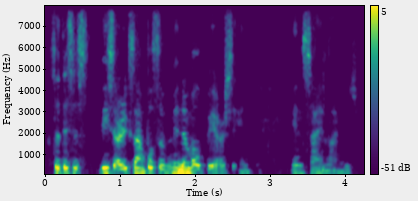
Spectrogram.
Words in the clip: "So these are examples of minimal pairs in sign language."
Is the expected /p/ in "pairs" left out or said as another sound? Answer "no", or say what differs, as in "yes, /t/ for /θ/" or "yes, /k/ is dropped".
yes, /b/ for /p/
